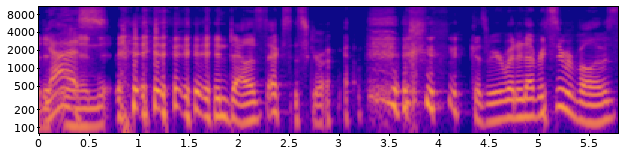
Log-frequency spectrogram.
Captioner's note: laughs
